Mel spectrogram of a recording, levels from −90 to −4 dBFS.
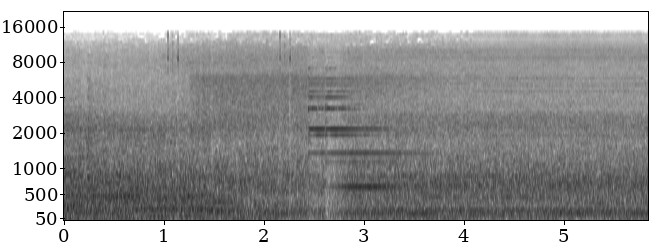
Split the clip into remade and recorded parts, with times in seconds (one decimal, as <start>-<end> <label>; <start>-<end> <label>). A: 0.0-4.1 recorded; 4.1-5.8 remade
